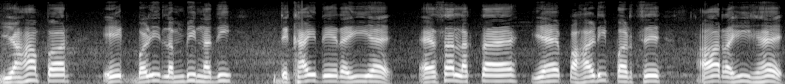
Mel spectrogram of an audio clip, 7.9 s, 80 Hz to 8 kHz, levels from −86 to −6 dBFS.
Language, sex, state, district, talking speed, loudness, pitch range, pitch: Hindi, male, Jharkhand, Jamtara, 155 wpm, -12 LUFS, 175-200 Hz, 190 Hz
